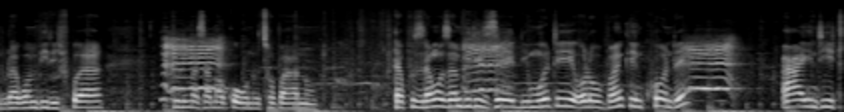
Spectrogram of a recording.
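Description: Goats bleating a few times with quavering calls behind a woman speaking.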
